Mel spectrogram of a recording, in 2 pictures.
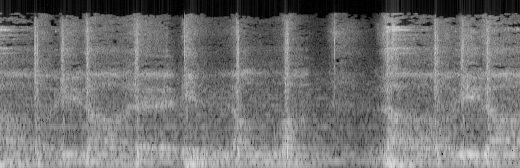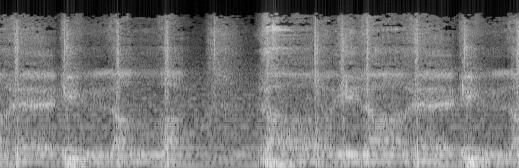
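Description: Instrumental Turkish Sufi music, a kaside/zikir piece in makam Uşak. A winding melody runs over a steady held drone, with a strong accented beat about every two seconds.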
